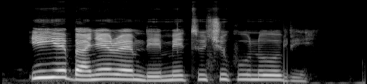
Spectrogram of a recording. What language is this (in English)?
Igbo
